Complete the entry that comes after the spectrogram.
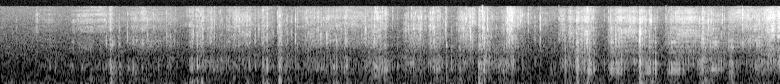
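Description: A hard plastic movie DVD case, hollow, thin and handheld-sized, still sealed in cellophane shrink wrap, is tapped and scratched with fingertips in purple nitrile gloves while the wrap is crinkled. Quiet, uneven crisp taps and crackles sit over a steady rustling hiss, with brief low thumps.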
